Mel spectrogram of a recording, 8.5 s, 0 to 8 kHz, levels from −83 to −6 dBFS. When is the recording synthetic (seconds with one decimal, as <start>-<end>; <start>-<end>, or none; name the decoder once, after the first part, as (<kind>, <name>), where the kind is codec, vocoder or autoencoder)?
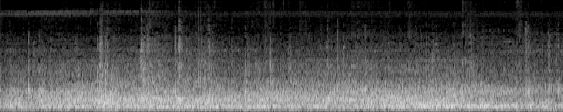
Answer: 3.0-3.6 (vocoder, Vocos)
